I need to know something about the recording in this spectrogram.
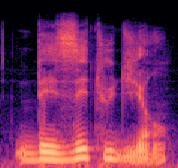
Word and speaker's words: des étudiants: So it starts with a vowel, so you should make the connection, the liaison between the two, des étudiants.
